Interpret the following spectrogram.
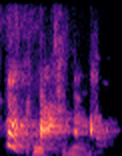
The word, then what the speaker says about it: Kilchoman: But oh yeah, Kilchoman, right? Kilchoman, is that how you say it? Kilchoman.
